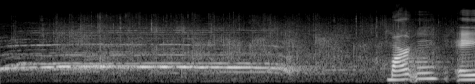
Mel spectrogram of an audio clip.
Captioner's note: many applauding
